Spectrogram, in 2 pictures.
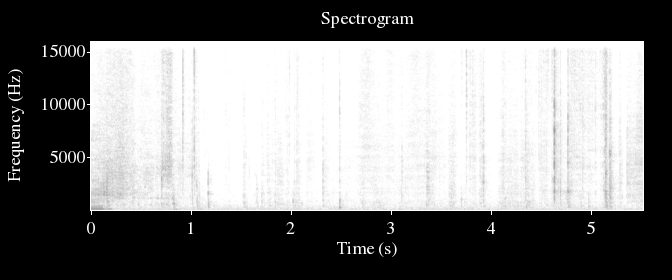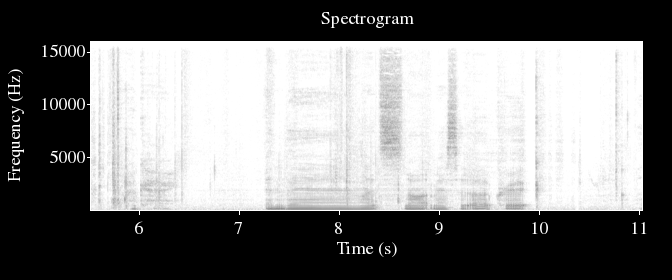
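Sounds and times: paper sticker sheet crinkling: 0.0 - 6.5, 7.8 - 9.1.

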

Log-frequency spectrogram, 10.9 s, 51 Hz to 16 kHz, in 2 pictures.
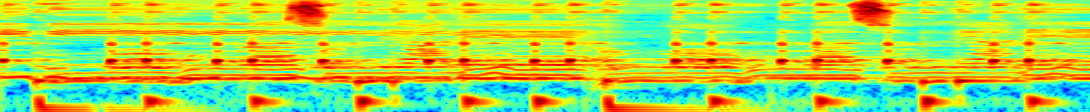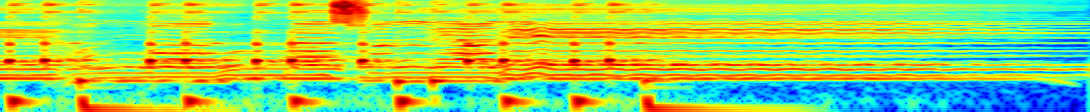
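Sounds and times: deep drum hits: 0.0 - 9.4
women singing devotional song: 0.0 - 10.9.

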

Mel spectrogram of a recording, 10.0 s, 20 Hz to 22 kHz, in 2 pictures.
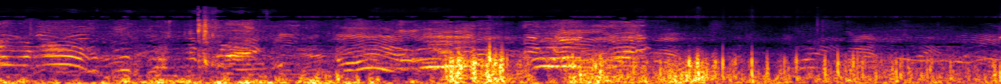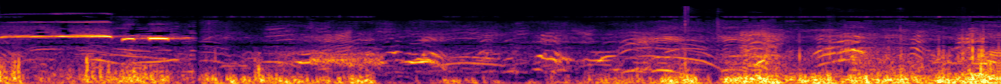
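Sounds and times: crowd voices and shouting: 0.0 - 10.0.

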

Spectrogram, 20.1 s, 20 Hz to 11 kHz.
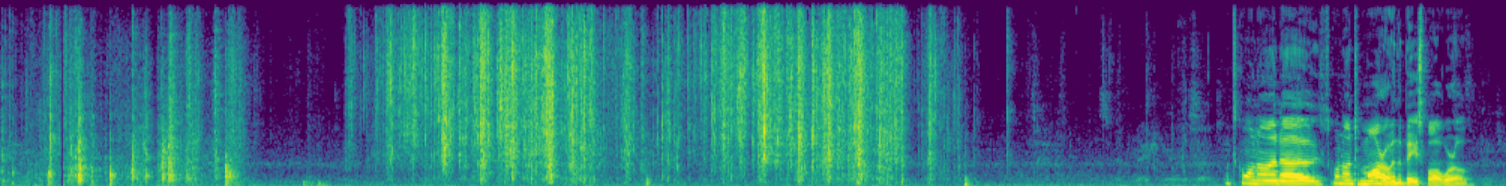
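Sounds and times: foil wrapper crinkling and tearing: 0.0 - 3.0, 4.6 - 13.1.

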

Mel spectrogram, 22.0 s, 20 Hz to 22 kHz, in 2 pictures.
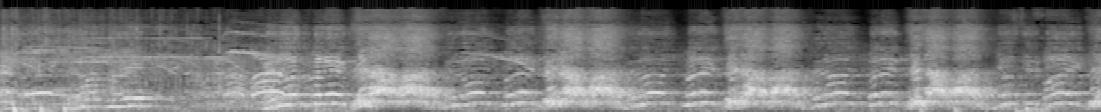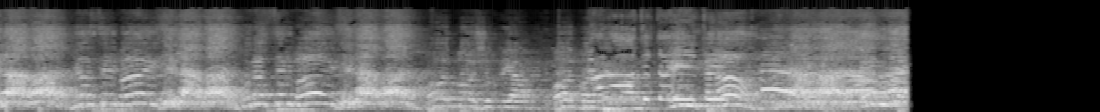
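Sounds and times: crowd of men shouting: 3.4 - 15.3, 17.8 - 20.1.

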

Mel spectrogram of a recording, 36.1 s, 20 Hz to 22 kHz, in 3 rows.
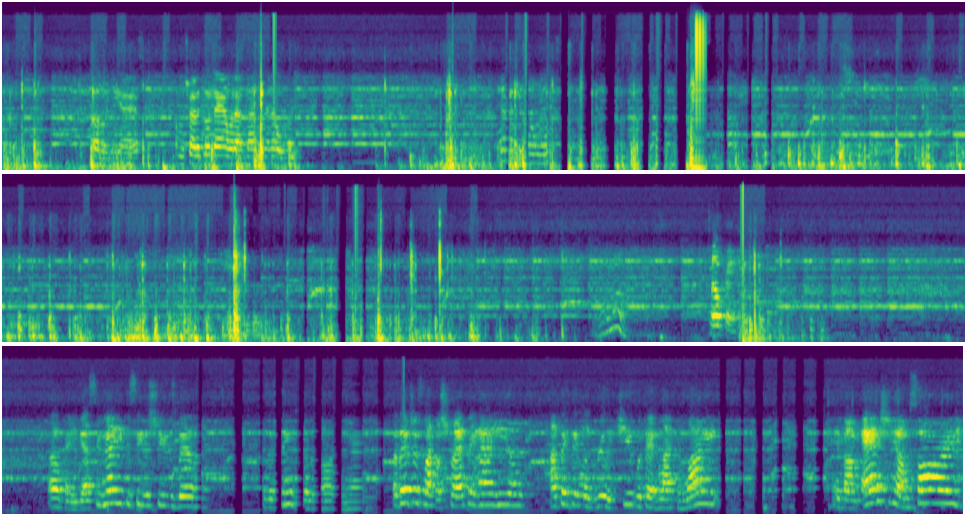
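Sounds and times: background music: 0.0 - 36.0
phone handling bumps and clicks: 8.6 - 8.8
sharp knock: 8.6 - 8.8.

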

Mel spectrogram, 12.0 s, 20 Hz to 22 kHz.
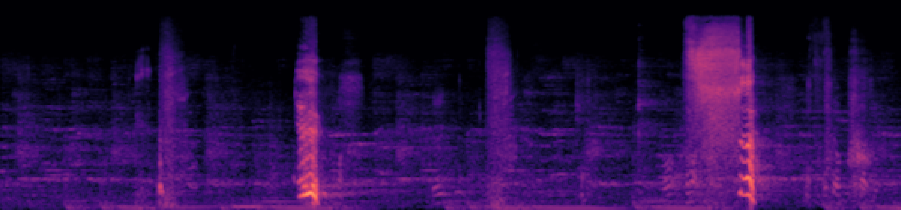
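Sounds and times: man grunting: 4.0 - 4.7.

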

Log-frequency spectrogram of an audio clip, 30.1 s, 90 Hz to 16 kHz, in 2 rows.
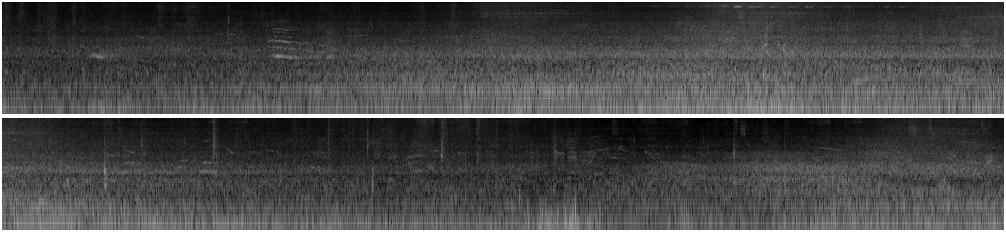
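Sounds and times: murmur of voices: 7.6 - 30.0.

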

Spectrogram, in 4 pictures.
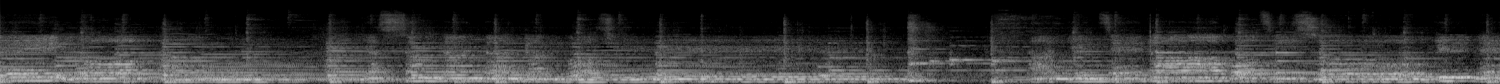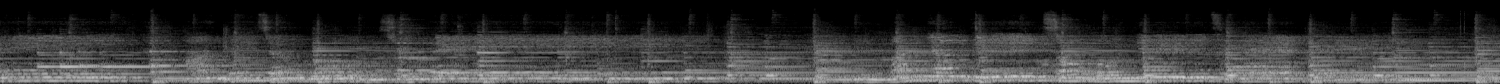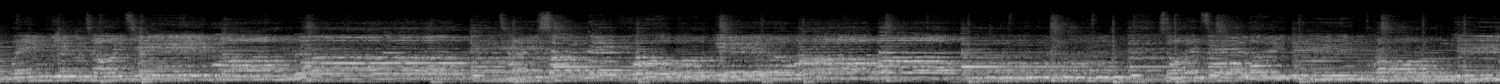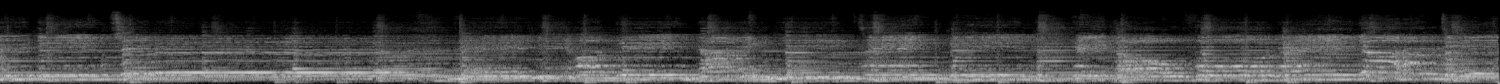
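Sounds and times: group singing worship song: 0.0 - 60.0
live band accompaniment: 0.0 - 60.0.

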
